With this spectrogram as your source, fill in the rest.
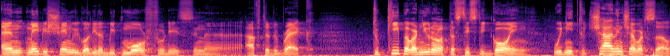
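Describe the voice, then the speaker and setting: With very wide pitch swings, a man talks at a moderate speed from a medium pitch. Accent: Italian. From northern Italy. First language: Italian. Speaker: neuroscientist and managing director. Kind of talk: workshop presentation. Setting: workshop with audience.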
